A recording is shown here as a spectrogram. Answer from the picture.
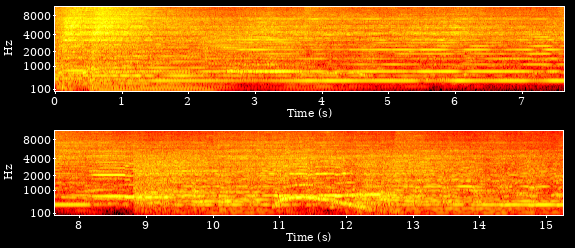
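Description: Amplified electric guitars played live, holding long ringing notes without a steady drumbeat. One note slides up and back down about eleven seconds in.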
